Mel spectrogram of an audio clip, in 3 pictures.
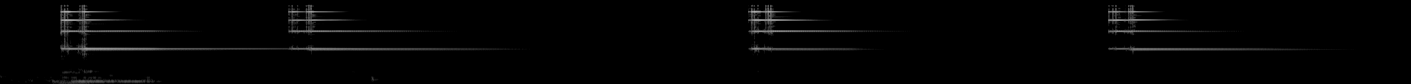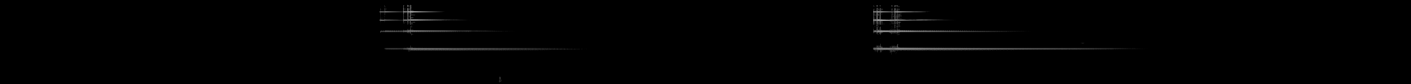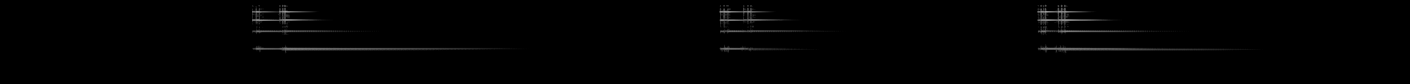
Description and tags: bicycle bell
sf, clean, bicycle-bell, bicycle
